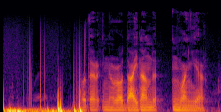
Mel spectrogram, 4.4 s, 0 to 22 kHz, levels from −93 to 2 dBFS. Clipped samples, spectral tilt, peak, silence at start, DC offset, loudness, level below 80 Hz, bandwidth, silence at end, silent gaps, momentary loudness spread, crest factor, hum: under 0.1%; -10 dB/octave; 0 dBFS; 0.05 s; under 0.1%; -21 LUFS; -18 dBFS; 3.4 kHz; 0.35 s; none; 15 LU; 16 dB; none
